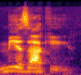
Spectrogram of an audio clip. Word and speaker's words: Miyazaki: to say it title try to say it Miyazaki oh it isn't music hockey look I pronounced it right great yeah so the miyazaki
